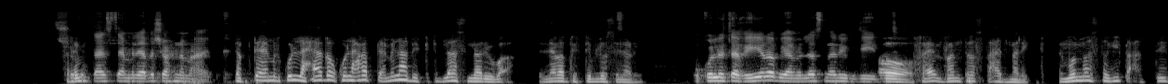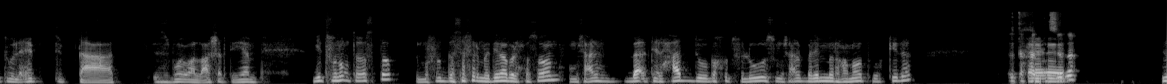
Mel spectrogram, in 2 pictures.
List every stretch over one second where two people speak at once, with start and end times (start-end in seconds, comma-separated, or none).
none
